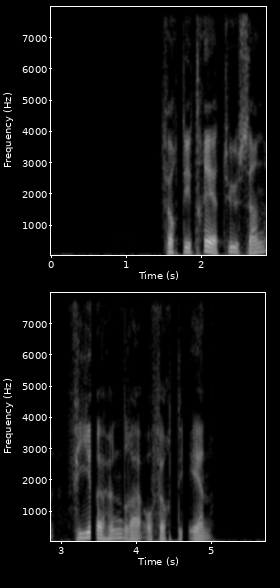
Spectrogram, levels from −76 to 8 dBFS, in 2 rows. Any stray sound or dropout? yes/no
yes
